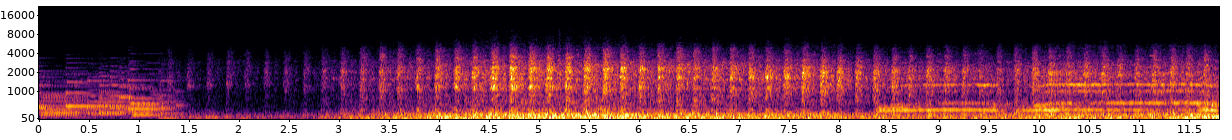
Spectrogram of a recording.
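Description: A steam train sound effect opens with a whistle, followed by a steady rhythmic clickety-clack of wheels, with a two-tone whistle sounding again near the end.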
